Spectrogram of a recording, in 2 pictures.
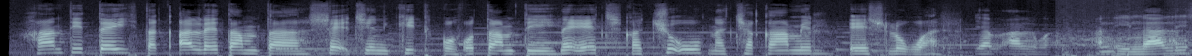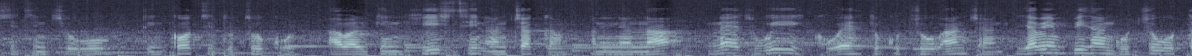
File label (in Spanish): Lengua Tenek; FI Tantoyuca; Violencia Obstetrica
